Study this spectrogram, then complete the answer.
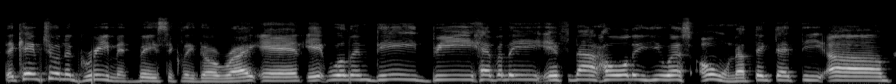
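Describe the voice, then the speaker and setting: A man's voice: high-pitched, measured pace, few pauses, a little mellow, smooth, dry recording, muffled recording. A man hosting a casual podcast, rambling along and tagging his sentences with "though, man". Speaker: podcast host.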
